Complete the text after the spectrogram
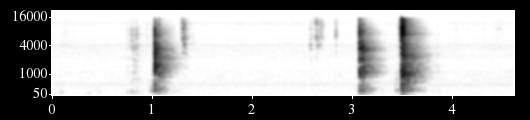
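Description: Scissors snip through thread.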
